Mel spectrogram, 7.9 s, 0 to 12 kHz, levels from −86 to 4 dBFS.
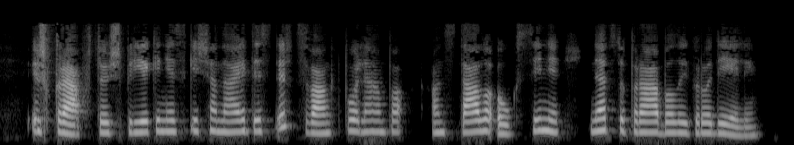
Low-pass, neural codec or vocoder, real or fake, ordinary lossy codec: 7.2 kHz; codec, 16 kHz, 0.3 kbps, FocalCodec; fake; MP3, 32 kbps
